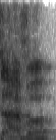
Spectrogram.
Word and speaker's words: ABBA: Blige, Easy on Me by Adele, and Don't Shut Me Down by ABBA. I don't know if that's pronounced ABBA or... – It's ABBA. – It's ABBA, yeah.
